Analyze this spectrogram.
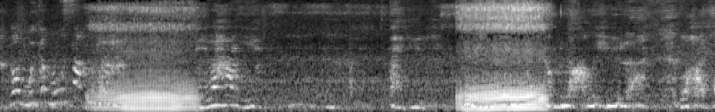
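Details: Snoring during sleep: two loud, drawn-out buzzing snores about four seconds apart with softer breathing between; ordinary snoring.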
